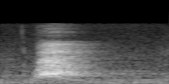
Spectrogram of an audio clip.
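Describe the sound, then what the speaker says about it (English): A single short dog bark within a No Man's Sky game, one sharp burst fading quickly, close and moderately loud with no speech. "the dog is barking"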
